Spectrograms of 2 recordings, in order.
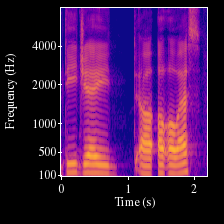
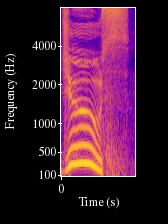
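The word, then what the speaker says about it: Djoos: Washington Christian do host I believe you say his name DJ OS so they got him look I'm Christian do host Oh Christian juice oh is that how he actually says its juice okay the juice is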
